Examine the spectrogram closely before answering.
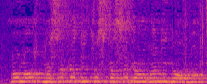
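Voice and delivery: high-pitched dummy voice; cheeky puppet. Acted. Puppet denying she knows the word, high puppet voice.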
